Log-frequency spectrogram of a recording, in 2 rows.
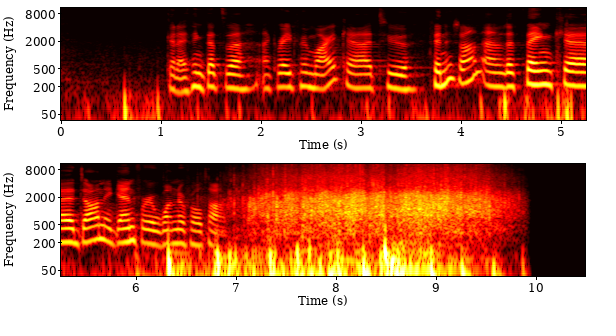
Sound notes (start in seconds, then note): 6.9 applause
